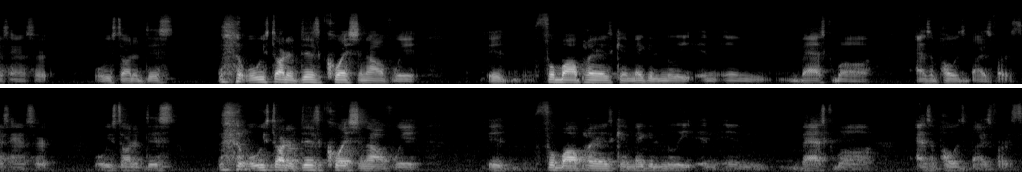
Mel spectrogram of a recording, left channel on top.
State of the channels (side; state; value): both; normal; correlation 0.63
